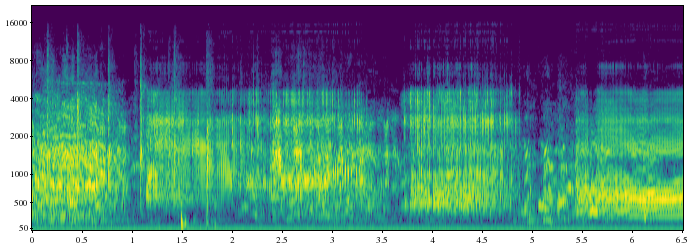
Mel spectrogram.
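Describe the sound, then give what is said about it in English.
A novelty sound-effects fart fanfare item from a prize bag: a loud, buzzy, blaring run of wavering tones that plays continuously for several seconds and ends in a fast wobbling warble. “It's a sound effects fart fanfare.”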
